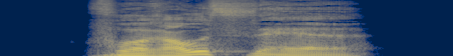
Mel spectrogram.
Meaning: first/third-person singular dependent subjunctive II of voraussehen
- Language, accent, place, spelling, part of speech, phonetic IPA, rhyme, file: German, Germany, Berlin, voraussähe, verb, [foˈʁaʊ̯sˌzɛːə], -aʊ̯szɛːə, De-voraussähe.ogg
